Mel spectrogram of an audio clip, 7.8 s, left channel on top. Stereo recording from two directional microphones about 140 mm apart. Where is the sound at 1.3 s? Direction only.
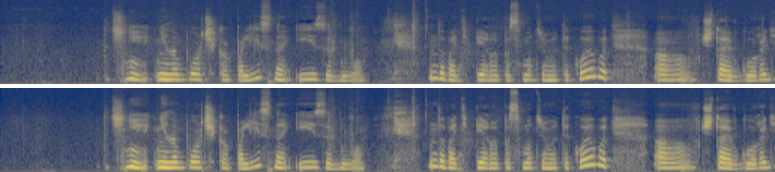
65° right (ahead or behind); by 3.3 s 45° right (ahead or behind).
